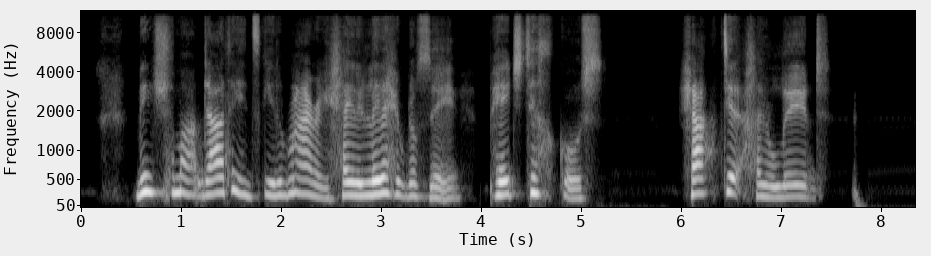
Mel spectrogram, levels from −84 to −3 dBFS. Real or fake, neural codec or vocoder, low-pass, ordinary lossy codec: fake; codec, 16 kHz in and 24 kHz out, 0.4 kbps, LongCat-Audio-Codec, four codebook decoder; 10.8 kHz; Opus, 64 kbps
